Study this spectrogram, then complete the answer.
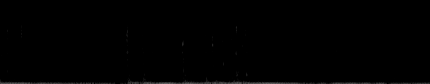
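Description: Typing a web address on a computer keyboard, with a run of quiet, irregular key clicks that cluster into a brief busier burst partway through, heard alone without any talk.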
